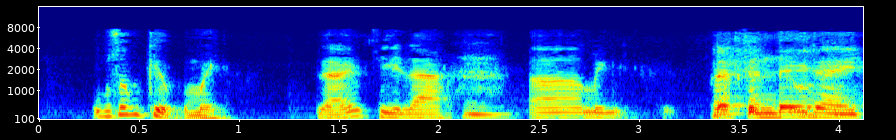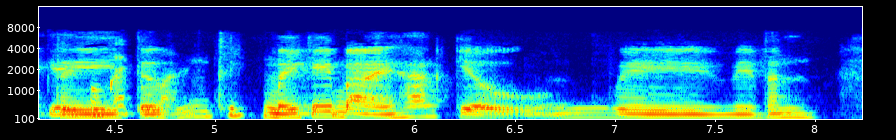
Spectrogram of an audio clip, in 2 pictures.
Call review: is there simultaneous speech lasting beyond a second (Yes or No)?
Yes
